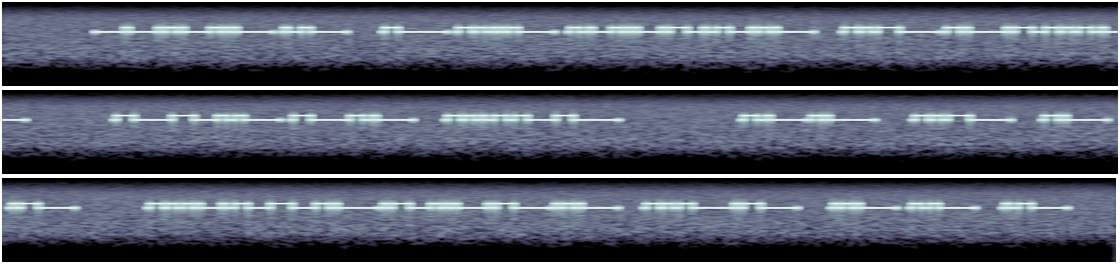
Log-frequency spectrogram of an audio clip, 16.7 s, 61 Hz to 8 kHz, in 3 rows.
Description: TTY/TDD text telephone tones (45.45 baud Baudot), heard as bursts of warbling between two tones, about 400 Hz shift, 1600 Hz centre. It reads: DRUM SPREAD THE NOTION AMONG THE GATHERED MEDIA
